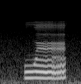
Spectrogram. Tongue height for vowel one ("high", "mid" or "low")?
mid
